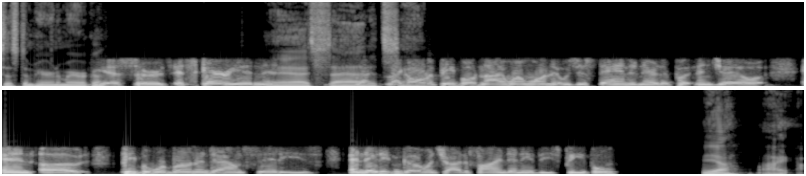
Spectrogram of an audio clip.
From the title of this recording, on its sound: Saturday Morning Open Phones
